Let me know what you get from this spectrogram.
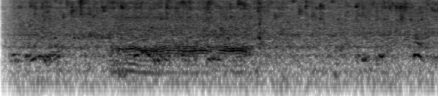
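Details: Mame, a pug fast asleep, gives a single drawn-out snore lasting about a second and a half, a rough, wavering harmonic rumble over a quiet indoor background.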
